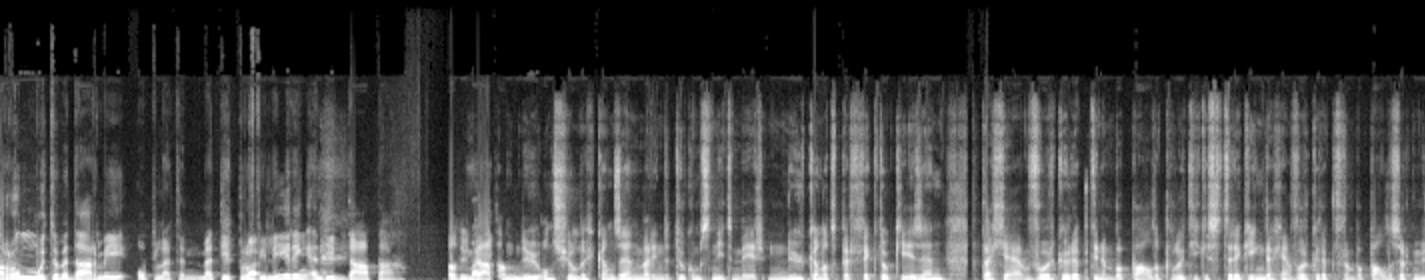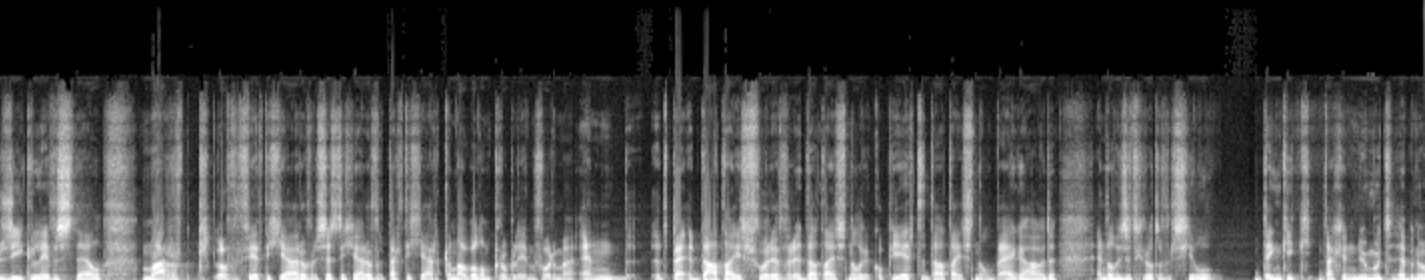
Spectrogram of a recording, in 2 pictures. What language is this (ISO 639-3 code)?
nld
